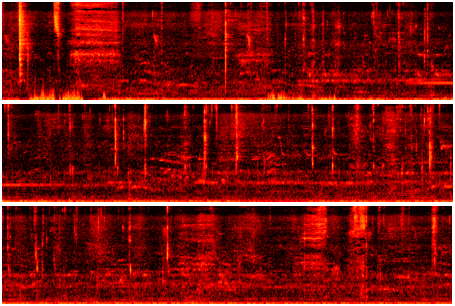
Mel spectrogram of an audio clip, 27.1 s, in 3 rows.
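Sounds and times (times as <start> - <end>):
steady low rumble: 0.0 - 27.0
person chewing and lip smacking: 0.3 - 27.0.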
